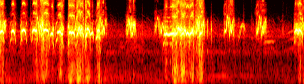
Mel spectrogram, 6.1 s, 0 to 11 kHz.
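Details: Osprey at the nest holding a live fish, 25 July 2018, 5:23 PM; a dense opening run of piercing whistled chirps, a short lull, then another intense burst followed by scattered single high chirps.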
